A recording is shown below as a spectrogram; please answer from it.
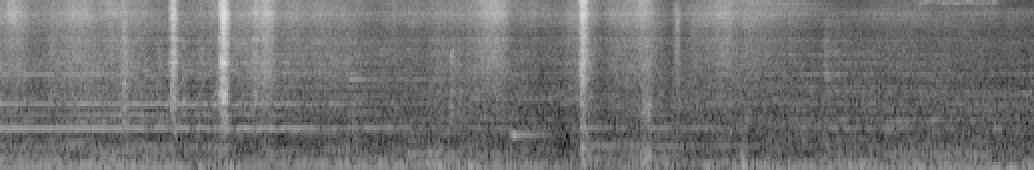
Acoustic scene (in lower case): car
